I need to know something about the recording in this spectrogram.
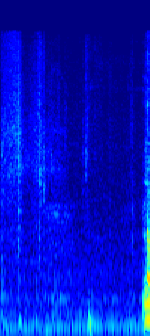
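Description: Paper sheets rustling briefly at the start, followed by a faint low knock a little after a second in.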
